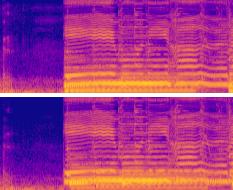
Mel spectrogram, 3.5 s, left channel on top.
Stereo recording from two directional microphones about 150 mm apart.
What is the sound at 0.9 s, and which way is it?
Music, centre (ahead or behind).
